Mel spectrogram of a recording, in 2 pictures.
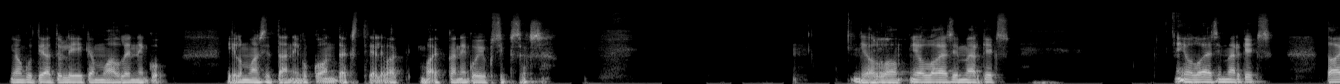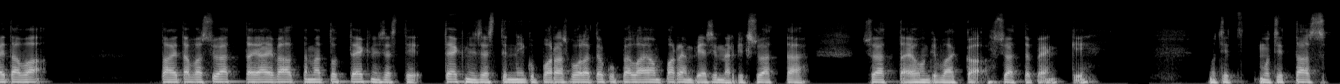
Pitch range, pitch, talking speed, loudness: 100-110 Hz, 105 Hz, 110 wpm, -21 LUFS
